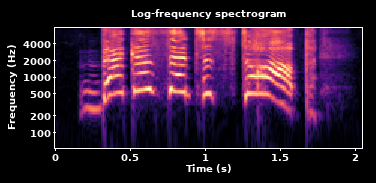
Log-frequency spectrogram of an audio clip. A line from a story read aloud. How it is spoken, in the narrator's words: yelled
